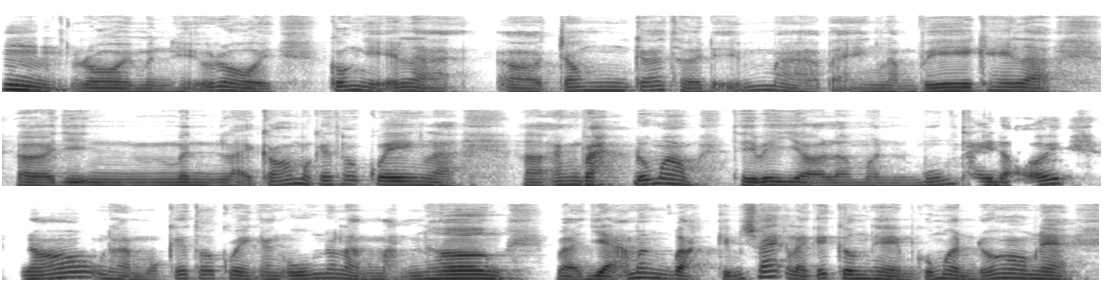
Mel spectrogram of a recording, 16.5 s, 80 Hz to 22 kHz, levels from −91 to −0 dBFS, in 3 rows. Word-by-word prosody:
Ừm, 185 Hz, -9 st, +5 dB
rồi 135 Hz, -1 st, +1 dB
mình 130 Hz, -1 st, -4 dB
hiểu 135 Hz, +4 st, -4 dB
rồi. 135 Hz, -8 st, +1 dB, 0.3 s
Có 175 Hz, -, +1 dB
nghĩa 155 Hz, -5 st, -1 dB
là, 135 Hz, -5 st, -2 dB, 0.2 s
ờ, 130 Hz, -2 st, -3 dB
trong 165 Hz, +1 st, -1 dB
cái 175 Hz, +2 st, -2 dB
thời 130 Hz, -5 st, -3 dB
điểm 175 Hz, +6 st, -6 dB
mà 130 Hz, -7 st, -5 dB
bạn 130 Hz, 0 st, -7 dB
làm 125 Hz, -1 st, -6 dB
việc, 150 Hz, +3 st, +3 dB
hay 160 Hz, -1 st, 0 dB
là, 150 Hz, -3 st, 0 dB, 0.3 s
ờ, 125 Hz, -2 st, +2 dB
gì 135 Hz, +1 st, +1 dB, 0.2 s
mình 130 Hz, 0 st, -1 dB
lại 125 Hz, 0 st, -4 dB
có 155 Hz, +4 st, -2 dB
một 195 Hz, -1 st, +2 dB
cái 165 Hz, -, 0 dB
thói 175 Hz, 0 st, -4 dB
quen 155 Hz, -2 st, +4 dB
là, 125 Hz, -4 st, -2 dB, 0.3 s
ờ, 130 Hz, -1 st, -2 dB
ăn 155 Hz, +4 st, -1 dB
vặt, 160 Hz, 0 st, +2 dB
đúng 175 Hz, +5 st, +3 dB
hông? 190 Hz, -6 st, +3 dB, 0.2 s
Thì 135 Hz, -1 st, +3 dB
bây 145 Hz, 0 st, +4 dB
giờ 125 Hz, -4 st, +2 dB
là 125 Hz, 0 st, -3 dB
mình 120 Hz, -1 st, -7 dB
muốn 150 Hz, +7 st, -3 dB
thay 145 Hz, -1 st, 0 dB
đổi 170 Hz, +8 st, +1 dB, 0.3 s
nó 195 Hz, +9 st, +2 dB
thành 130 Hz, -3 st, -2 dB
một 125 Hz, -, -8 dB
cái 165 Hz, +1 st, -3 dB
thói 165 Hz, 0 st, -3 dB
quen 155 Hz, -4 st, 0 dB
ăn 145 Hz, -1 st, -3 dB
uống 150 Hz, +5 st, +1 dB
nó 185 Hz, -, -1 dB
lành 135 Hz, -6 st, -1 dB
mạnh 135 Hz, +1 st, -4 dB
hơn 165 Hz, +1 st, +7 dB, 0.3 s
và 130 Hz, -2 st, +1 dB
giảm 145 Hz, +7 st, +3 dB
ăn 190 Hz, -4 st, +1 dB
vặt, 155 Hz, -, +3 dB
kiểm 140 Hz, +2 st, -3 dB
soát 230 Hz, +5 st, +1 dB
lại 140 Hz, -4 st, +1 dB
cái 180 Hz, -, 0 dB
cơn 165 Hz, -2 st, +3 dB
thèm 130 Hz, -5 st, +1 dB
của 150 Hz, -, -2 dB
mình, 155 Hz, -6 st, +1 dB
đúng 150 Hz, +5 st, +1 dB
hông 185 Hz, -3 st, +3 dB
nè? 145 Hz, -3 st, +3 dB
150 Hz, 250 wpm, -24 LUFS, 130-165 Hz, 0.3 s, hơn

